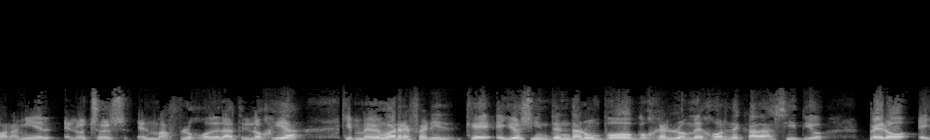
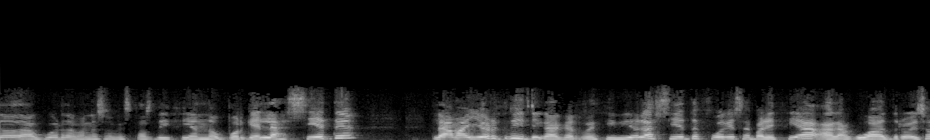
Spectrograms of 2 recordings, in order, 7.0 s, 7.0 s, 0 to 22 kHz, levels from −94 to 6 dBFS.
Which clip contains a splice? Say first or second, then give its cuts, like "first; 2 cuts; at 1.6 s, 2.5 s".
first; 1 cut; at 2.5 s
